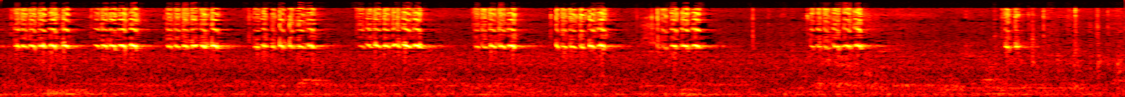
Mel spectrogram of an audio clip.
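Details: Crickets kept for fighting chirp in sharp, high bursts about twice a second, eight in a row, then a pause and a few more. Low indoor hum lies underneath.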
